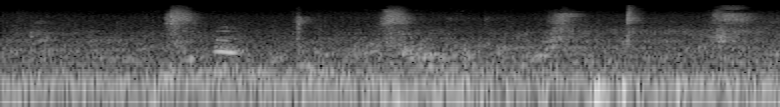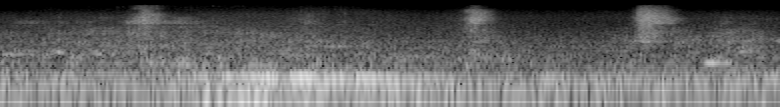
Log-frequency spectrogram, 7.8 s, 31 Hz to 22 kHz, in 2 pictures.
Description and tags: Registro de paisaje sonoro para el proyecto SIAS UAN en la ciudad de Palmira.
registro realizado como Toma No 06-ambiente 1 parque de los bomberos.
Registro realizado por Juan Carlos Floyd Llanos con un Iphone 6 entre las 11:30 am y 12:00m el dia 21 de noviembre de 2.019
06-ambiente, 1, No, Of, Paisaje, Palmira, Proyect, SIAS, Sonoro, Sounds, Soundscape, Toma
